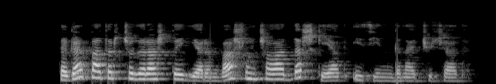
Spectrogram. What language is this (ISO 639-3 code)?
chm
